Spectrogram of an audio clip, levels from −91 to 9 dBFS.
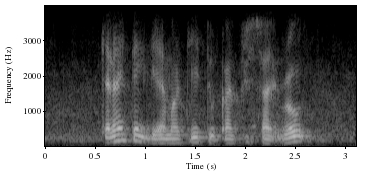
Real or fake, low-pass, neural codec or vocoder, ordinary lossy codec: fake; 3.6 kHz; codec, 24 kHz, 6 kbps, HILCodec; Opus, 32 kbps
